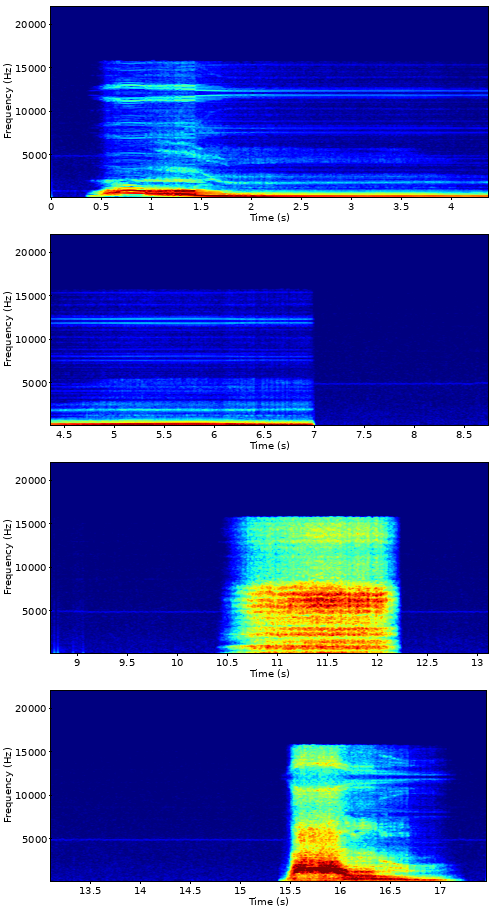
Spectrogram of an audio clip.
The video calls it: Cougar Mountain Lion Sounds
